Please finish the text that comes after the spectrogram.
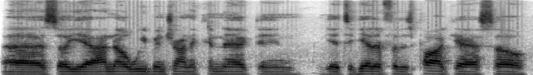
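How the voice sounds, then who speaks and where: A man's voice: on the low side, monotone, brisk, warm tone, highs cut off. A man in his thirties from Sacramento, California, a real estate agent talking as a podcast guest in an easygoing, slangy way. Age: 30s. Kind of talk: casual chat.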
